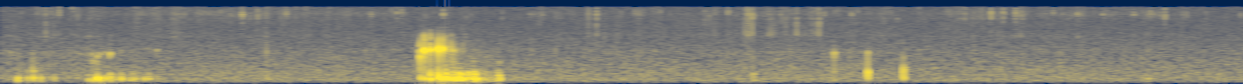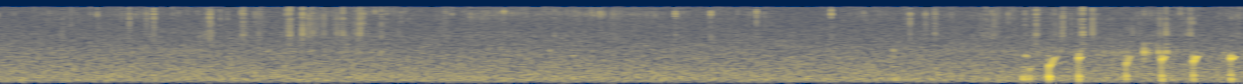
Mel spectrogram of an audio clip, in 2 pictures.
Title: My stomach growling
